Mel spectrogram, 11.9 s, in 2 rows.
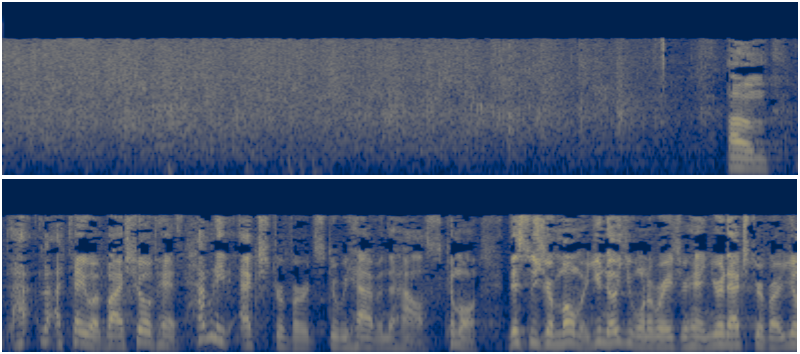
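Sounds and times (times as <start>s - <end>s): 
audience clapping hands: 0.0s - 5.5s
speech: 5.4s - 11.9s.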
